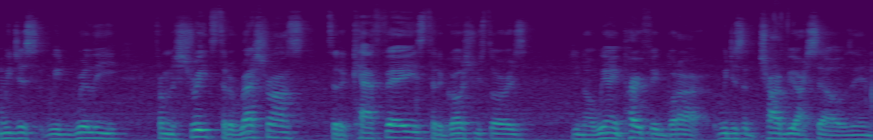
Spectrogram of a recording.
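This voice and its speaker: A man's voice: mid-range voice, mellow. A man hosting a casual faith-filled conversation, talking in an earnest, rambling way with many restarts. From Detroit, United States. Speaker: podcast host. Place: roomy indoor space, recorded in Portugal. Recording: echoey room with faint background noise.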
